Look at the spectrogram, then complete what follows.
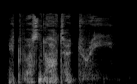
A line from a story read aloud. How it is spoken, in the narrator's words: I whispered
